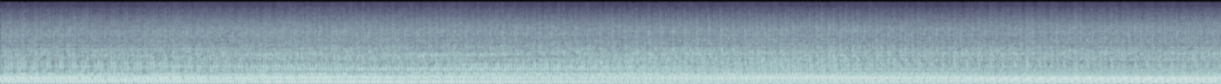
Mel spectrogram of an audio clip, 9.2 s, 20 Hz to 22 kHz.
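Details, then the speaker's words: Turbo Honda Civic with a D16 engine idling slightly unevenly, with a steady hiss after a 3-bar MAP sensor swap; the air leak persists, and it was later traced to a slightly broken throttle body gasket that was replaced. "let's turn it on and see if it still runs a crap ni it's still leaking bro"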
